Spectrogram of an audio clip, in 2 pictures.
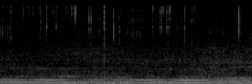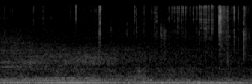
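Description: Faint rustling and small clicks of fingers working at the base of a zebra haworthia, pulling an offset loose from the plant, over a steady low hum.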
